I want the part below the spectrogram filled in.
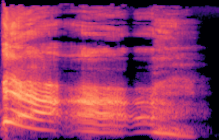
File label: Male Night Elf Death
